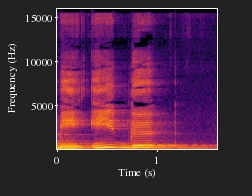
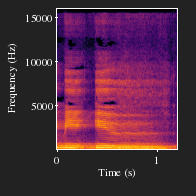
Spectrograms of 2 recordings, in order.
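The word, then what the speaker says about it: بِإِذْنِ: Jadi jangan biid, tapi biidz rakhawah sifatnya mengalir. Ee suaranya mengalir. Biid nillah. Ini lidah ujungnya di gigi atas. iz kayak kayak kayak digigit tapi enggak ditekan hanya menempel doang si gigi ke lidah biidz fazamuhum biid nillah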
